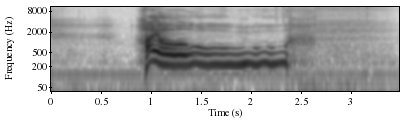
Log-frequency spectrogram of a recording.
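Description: A man speaks briefly and with a long, drawn-out voice close to a microphone.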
